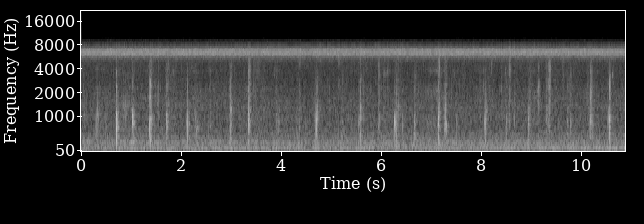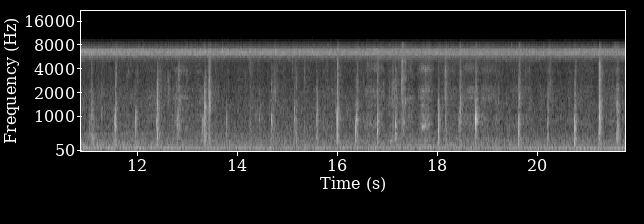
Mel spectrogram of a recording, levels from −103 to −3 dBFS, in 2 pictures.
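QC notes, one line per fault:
3.53–3.59 s, 3.75–3.81 s and 7.01–7.05 s: short concealed packet loss. About 40 ms, 40 ms and 20 ms of audio arrived too late. The receiver extended the preceding sound to fill each hole, then blended back. Each one is heard as a brief smear or wobble.
4.41–5.49 s and 5.87–6.55 s: repeated packet loss (robotic sound). The first stretch has eight gaps totalling 300 ms, about 28% of it, the longest 120 ms. The second has four gaps totalling 140 ms, about 21%, the longest 60 ms. Patch follows patch, so the sound turns choppy, with pieces missing.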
